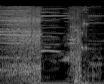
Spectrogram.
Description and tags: The starship enterprise has a virus.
